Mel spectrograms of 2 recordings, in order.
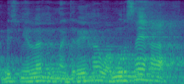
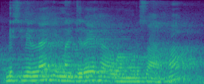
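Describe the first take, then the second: First: The vowel after s is an e. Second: The vowel after s is a plain a. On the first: The speaker calls it wrong. "Enggak ada yang wa murseha" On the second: The speaker calls it right. "memang dari sonanya seperti itu"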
